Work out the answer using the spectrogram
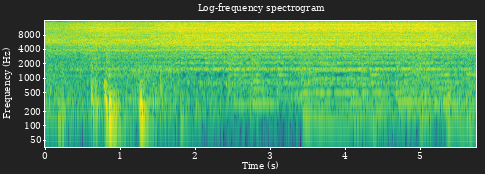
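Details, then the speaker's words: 1965 1200 40 hp engine stopped during a leak-down test showing 60% leakage, new rings fitted: steady airy hiss with no rhythm, no air from intake or exhaust; air escaping at the head-to-cylinder joint, needs resealing. "okay so there's no air coming out the intake or exhaust this time so uh but I do hear it coming out here"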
